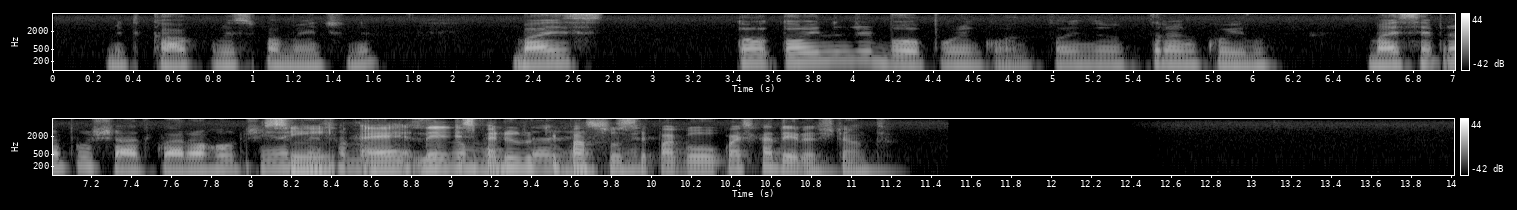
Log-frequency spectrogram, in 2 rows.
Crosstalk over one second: present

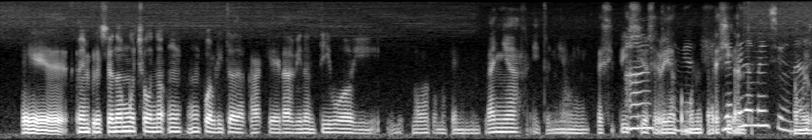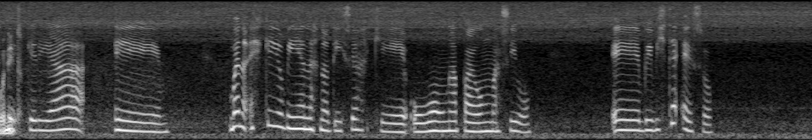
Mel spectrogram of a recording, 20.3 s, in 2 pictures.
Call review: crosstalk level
present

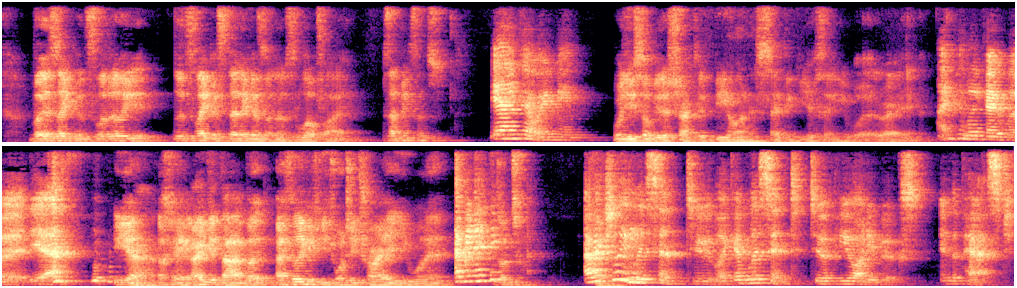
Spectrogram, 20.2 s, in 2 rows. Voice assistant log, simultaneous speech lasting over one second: none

